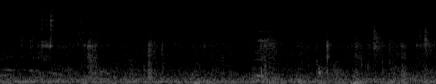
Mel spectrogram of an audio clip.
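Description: Faint chewing of a mouthful of breaded fried shrimp: soft, irregular mouth clicks, over a steady low hum.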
